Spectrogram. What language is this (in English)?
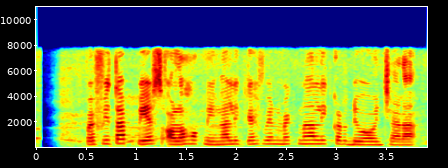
Sundanese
